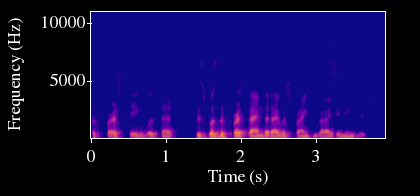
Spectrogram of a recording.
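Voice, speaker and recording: A man with a Bengali accent at a medium pitch. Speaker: playwright. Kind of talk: roundtable discussion.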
